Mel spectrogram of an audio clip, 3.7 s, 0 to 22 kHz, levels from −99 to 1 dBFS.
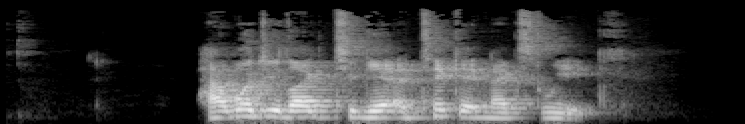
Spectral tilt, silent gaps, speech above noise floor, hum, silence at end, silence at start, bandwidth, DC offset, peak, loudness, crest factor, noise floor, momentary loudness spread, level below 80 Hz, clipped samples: -5 dB/octave; none; 57 dB; none; 0.8 s; 1 s; 16.5 kHz; under 0.1%; -2 dBFS; -16 LUFS; 16 dB; -72 dBFS; 12 LU; -60 dBFS; under 0.1%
